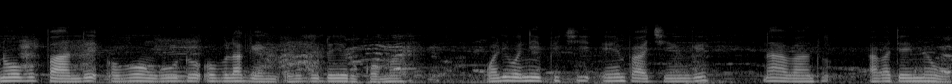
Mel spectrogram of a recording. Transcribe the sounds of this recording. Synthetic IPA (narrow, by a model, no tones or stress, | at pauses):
no̞βupaːnde̞oβwo̞ːŋɡuːdo̞ʔoβulaɡenioluɡudojeluko̞ma | wʔaliwe̞nipiciempaciːŋɡe̞ | naβaːntu | aβateimewo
